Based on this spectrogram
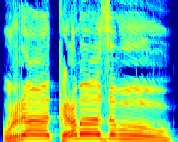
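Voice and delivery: high, slow jubilant cry building to a long hurrah; soaring, stretched-out boyish exultation; rapturous shout. A narrator's reading. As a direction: cry out as an elated boy, climaxing in a cheer. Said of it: "Ещё раз восторженно прокричал Коля".

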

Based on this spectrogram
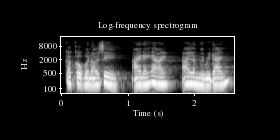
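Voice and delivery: quiet menace, chilling question; cold voice. Acted. Thế Hải coldly questions the two gossiping men. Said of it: "Giọng nói lạnh lẽo này".

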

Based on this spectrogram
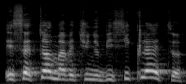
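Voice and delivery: exclaiming. A narrator's reading. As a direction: blurt out the discovery. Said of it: "s'écria le reporter".

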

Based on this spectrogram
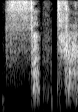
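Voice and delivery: unvoiced hushing whisper; urgent hush. A narrator's reading. Rabbit hushes Alice's question about the duchess, whispered. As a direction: hiss it to silence someone.

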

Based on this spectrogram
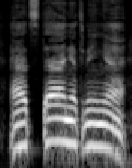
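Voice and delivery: ruthless. A narrator's reading. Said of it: "безжалостно сказал Седачёв".

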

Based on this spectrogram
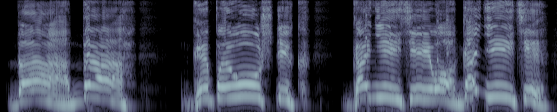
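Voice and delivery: very high, screaming demand; woman screaming at the visitor; furious shouting. A narrator's reading. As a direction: scream to drive him out. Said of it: "кричала Лёля".

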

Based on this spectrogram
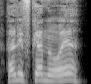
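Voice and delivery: high, gleeful questioning; delighted, grinning subordinate. A narrator's reading. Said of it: "осклабилась та".

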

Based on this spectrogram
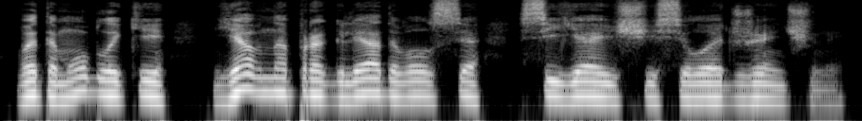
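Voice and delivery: plain reading voice

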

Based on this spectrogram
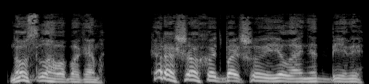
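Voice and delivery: high-pitched sigh of relief in words; thankful, relieved exclamation. A narrator's reading. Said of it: "облегченно выдохнул Степан".

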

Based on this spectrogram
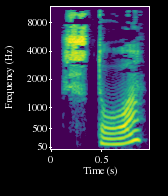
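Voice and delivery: low, affronted question; indignant. A narrator's reading. Reaper accused of staring, indignant. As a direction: sound convincingly outraged. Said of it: "возмутился жнец".

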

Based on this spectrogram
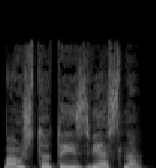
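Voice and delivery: mildly flustered, urgent question; alarmed. A narrator's reading. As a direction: ask with a start of alarm. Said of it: "сполошился Бергц".

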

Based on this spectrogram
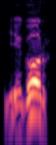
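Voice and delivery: commanding. A narrator's reading. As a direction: summon sharply, as an order. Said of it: "приказал Кюхельбекер". (громкий повелительный оклик)

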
